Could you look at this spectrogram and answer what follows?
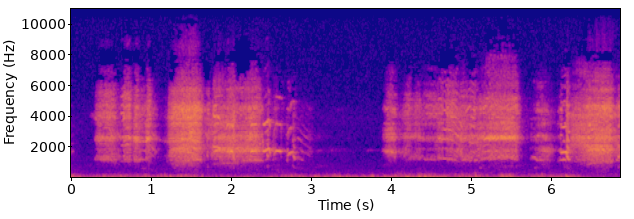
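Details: A Sulphur-crested cockatoo at a church in Gray, Palmerston, near Darwin, Northern Territory, Australia, gives harsh, grating screeches in two long raucous bursts, each two to three seconds, separated by a short pause.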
